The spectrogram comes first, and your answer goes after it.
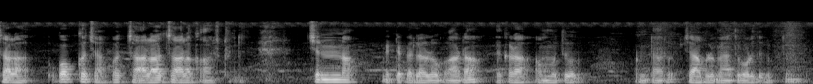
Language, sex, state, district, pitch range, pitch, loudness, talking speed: Telugu, male, Andhra Pradesh, Manyam, 90-105 Hz, 95 Hz, -19 LUFS, 140 wpm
